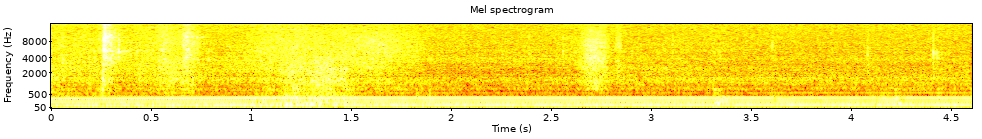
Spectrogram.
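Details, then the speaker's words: New Western Digital hard drive spinning up for cloning: steady low hum with droning tones and heavy vibration, then it quits and isn't found; vibration on spin-up, cause unknown. "Wow. A lot of vibration to it. Now it's quit."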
